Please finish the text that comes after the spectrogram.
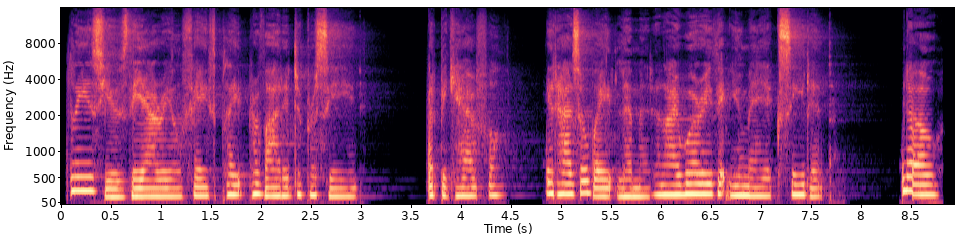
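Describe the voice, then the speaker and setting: A woman voicing a passive-aggressive female artificial intelligence in a video game, deadpan and mock-sweet, with synthetic robotic processing. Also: on the low side, moderate pace, big-room sound, faint music behind, low-quality recording. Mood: clinical, deadpan, then mock-sweet menace. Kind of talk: scripted video game dialogue.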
